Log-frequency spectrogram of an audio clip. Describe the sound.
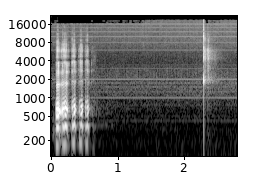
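A voice imitates a sheep's bleat, a short wavering baa lasting about half a second, followed after a quiet pause by a single sharp snap.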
